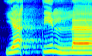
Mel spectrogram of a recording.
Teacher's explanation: Mad tabi'inya adalah fathah panjang pada huruf lam, kemudian huruf yang disukunkannya adalah huruf ha. Maka lam dipanjangkan boleh 2, boleh 4 atau 6 harokat asal konsisten dalam sekali bacaan. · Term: mad arid li sukun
